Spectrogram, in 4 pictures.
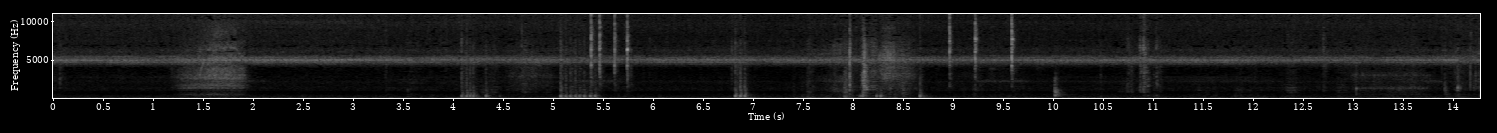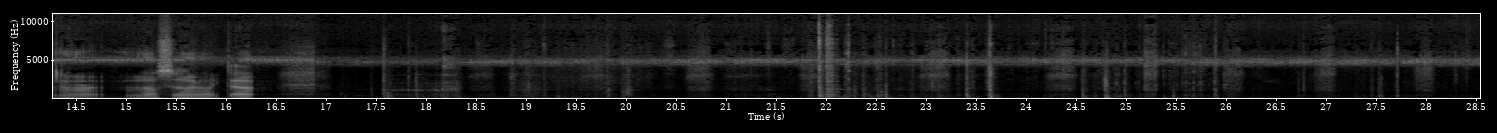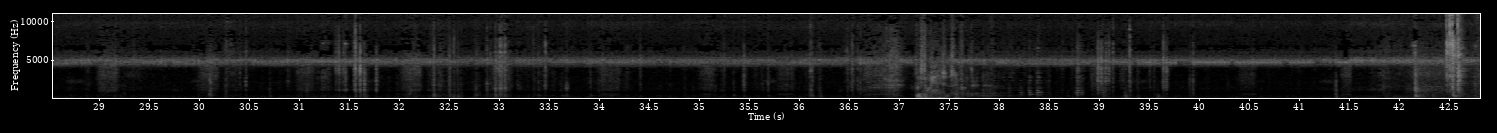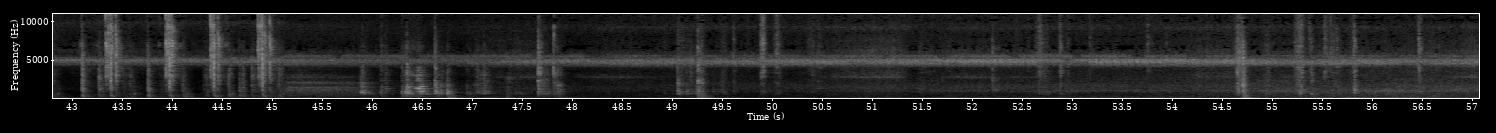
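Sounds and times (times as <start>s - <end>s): crickets chirping: 0.0s - 57.0s.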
